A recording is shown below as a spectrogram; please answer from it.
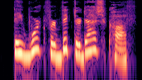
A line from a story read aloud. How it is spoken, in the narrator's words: I gasped out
